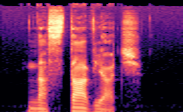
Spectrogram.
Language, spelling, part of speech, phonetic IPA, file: Polish, nastawiać, verb, [naˈstavʲjät͡ɕ], Pl-nastawiać.ogg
